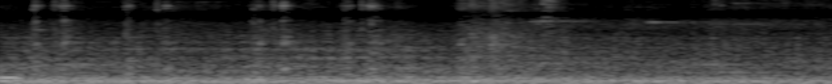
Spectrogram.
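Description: Claw crane machine moving its claw into position, a steady low hum with faint scattered ticks.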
